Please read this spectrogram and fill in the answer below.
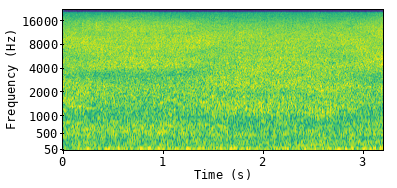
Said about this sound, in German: Da gehen wir jetzt auch mal rein, mal schauen, was hier ist. Hier ist ein blau angestrahlter Brunnen, äh, Wasserfall.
